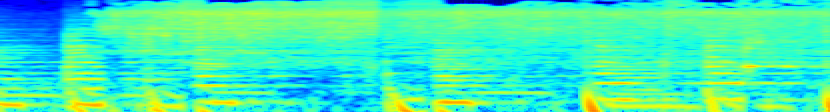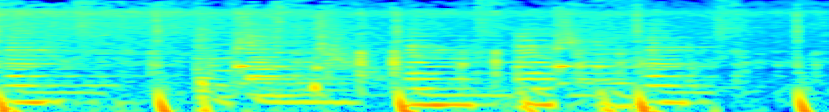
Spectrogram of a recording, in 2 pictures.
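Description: Wet curry-leaf paste hitting hot oil in a kadai: a loud, steady sizzle of frying starts about half a second in and keeps going. Background electronic music with a steady beat plays over it.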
